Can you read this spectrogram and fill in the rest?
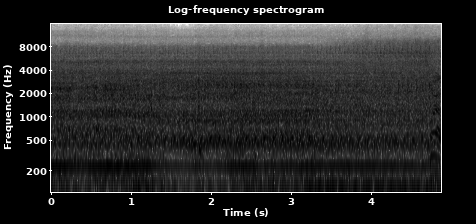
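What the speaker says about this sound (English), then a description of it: "Tractor's as warmed up as it's gonna get." A warmed-up tractor engine idling close by on dyno day, a loud, steady diesel rumble with an even hum and no pauses.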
